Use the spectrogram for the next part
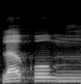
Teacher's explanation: میم ساکن کے بعد میم مشدد ہے، میم کا میم میں ادغام کریں گے، غنہ کریں گے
